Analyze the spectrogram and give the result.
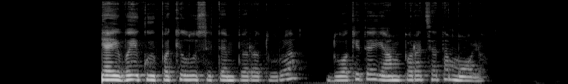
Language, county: Lithuanian, Telšiai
